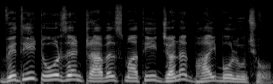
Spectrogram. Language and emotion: Gujarati, neutral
